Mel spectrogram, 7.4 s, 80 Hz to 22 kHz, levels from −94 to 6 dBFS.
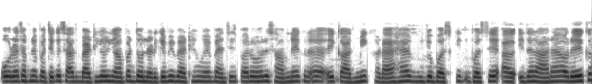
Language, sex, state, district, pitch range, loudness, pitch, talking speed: Hindi, female, Delhi, New Delhi, 210-230 Hz, -18 LUFS, 220 Hz, 305 wpm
